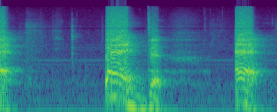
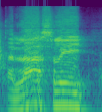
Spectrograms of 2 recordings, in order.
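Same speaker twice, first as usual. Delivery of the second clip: ordinary talk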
